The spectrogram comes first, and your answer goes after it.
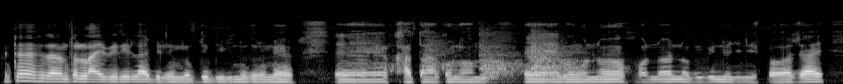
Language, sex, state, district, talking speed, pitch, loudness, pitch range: Bengali, male, Tripura, Unakoti, 105 wpm, 115 Hz, -16 LUFS, 110-120 Hz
